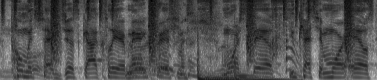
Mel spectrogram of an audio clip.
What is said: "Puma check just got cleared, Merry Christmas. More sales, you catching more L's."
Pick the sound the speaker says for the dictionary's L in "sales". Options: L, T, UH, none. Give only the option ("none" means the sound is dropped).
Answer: L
